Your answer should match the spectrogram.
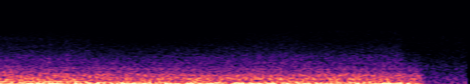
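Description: Car driving, heard from inside the cabin: a steady low engine and road rumble.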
